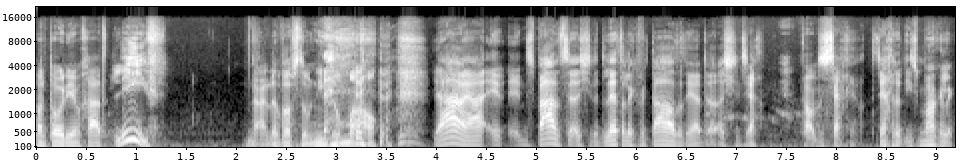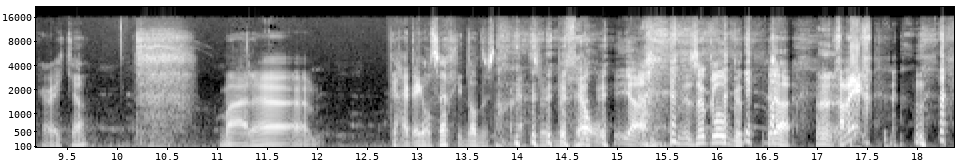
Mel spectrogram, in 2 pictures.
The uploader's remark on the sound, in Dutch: hebben de bus geparkeerd in Bilbao, tegenover het Guggenheim Museum waar op het plein, tijdens de opname, de ploegenpresentatie nog bezig is.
